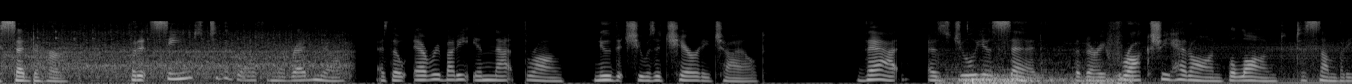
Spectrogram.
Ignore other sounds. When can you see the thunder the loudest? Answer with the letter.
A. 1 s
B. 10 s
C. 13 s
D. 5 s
B.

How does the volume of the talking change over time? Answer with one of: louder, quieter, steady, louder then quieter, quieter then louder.
steady.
